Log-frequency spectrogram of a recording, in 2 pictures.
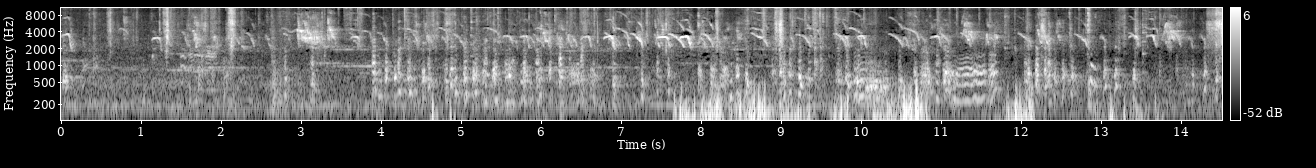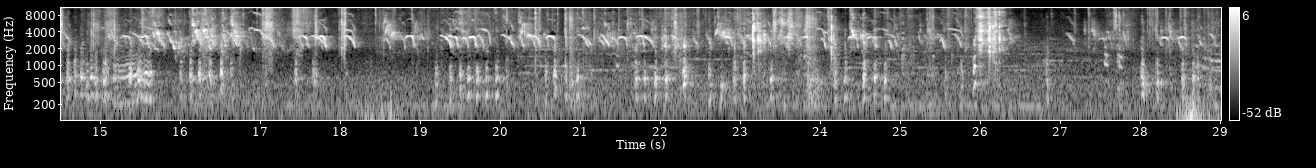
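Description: Domestic chickens clucking, over a steady chatter of quick, high-pitched chirps. Low thumps and rumble come in for a few seconds about a third of the way through.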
